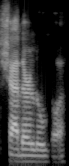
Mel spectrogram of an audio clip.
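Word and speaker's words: Shadar Logoth: call it the city i'm mispronouncing it because the the show is pronouncing it another way i i always call it shatter logo a black hole where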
